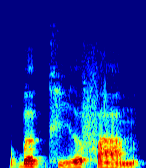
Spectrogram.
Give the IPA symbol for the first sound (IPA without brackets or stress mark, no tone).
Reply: ɓ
